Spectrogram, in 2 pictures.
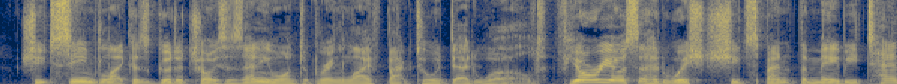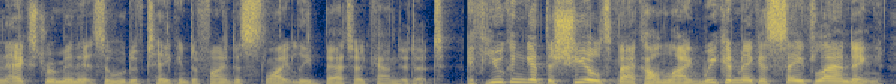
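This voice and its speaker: A man's voice: medium pitch, a little mellow. A man hosting and narrating a scripted comic story, with some casual introductory talk. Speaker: host and fan fiction reader.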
